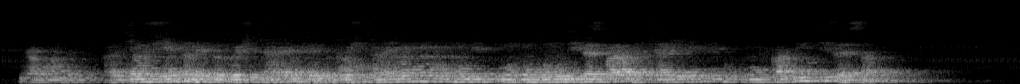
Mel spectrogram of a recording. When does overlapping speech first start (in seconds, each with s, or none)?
2.2 s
